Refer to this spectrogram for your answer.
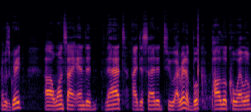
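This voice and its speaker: Speaking with a Quebec accent, a man uses a fairly high pitch and fairly even intonation at a moderate pace. The sound is dry and close, with no echo. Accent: French Canadian accent in English. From Quebec, Canada. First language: French. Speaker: expat real estate channel host. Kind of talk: casual chat. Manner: halting.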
